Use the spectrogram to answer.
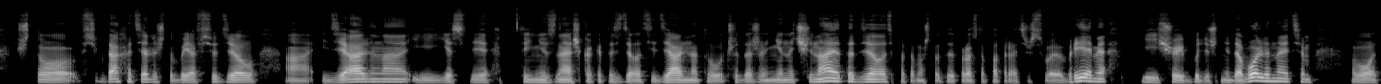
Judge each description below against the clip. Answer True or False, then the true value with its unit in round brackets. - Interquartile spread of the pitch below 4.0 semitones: True (3.0 semitones)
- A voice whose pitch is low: True (105 Hz)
